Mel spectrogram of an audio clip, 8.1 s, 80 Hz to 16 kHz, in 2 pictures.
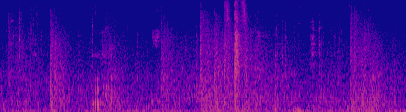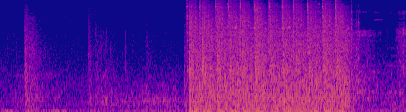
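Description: Rapid automatic fire from a Belgian squad weapon in the WW1 game Verdun, a dense, loud burst of fast shots near the end, with sparser distant gunfire and footsteps earlier.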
